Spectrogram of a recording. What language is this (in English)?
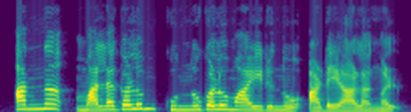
Malayalam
